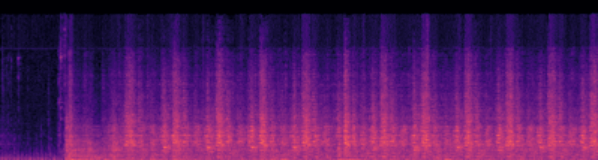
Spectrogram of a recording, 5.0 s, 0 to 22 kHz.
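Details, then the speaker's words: 1981 Chevy Blazer, 350 V8 with mild cam, cold start: catches instantly and settles into a slightly lumpy, even idle with no knocks or ticks; runs decent, normal cold start and idle. "Basic 350, mild cam, runs pretty decent."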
